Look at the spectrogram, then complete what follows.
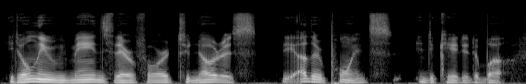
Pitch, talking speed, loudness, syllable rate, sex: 100 Hz, 125 wpm, -20 LUFS, 5.1 syllables/s, male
